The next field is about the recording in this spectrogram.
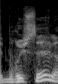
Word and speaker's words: Bruxelles: Bon, non, c'est Bruxelles. Hein, c'est deux S.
